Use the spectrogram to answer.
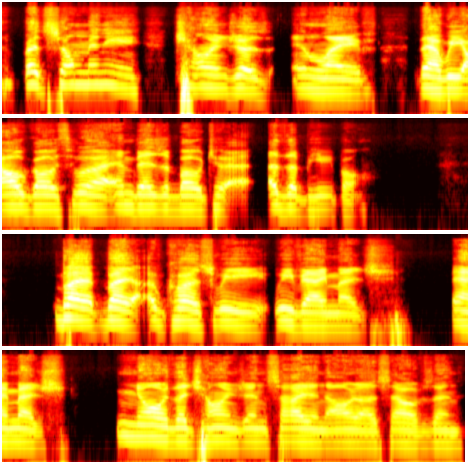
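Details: Male podcast host who says his speech impediment is audible every time he speaks; speech impediment (stuttering-like disfluency).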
